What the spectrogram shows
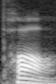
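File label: "pao" fourth tone, pinyin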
